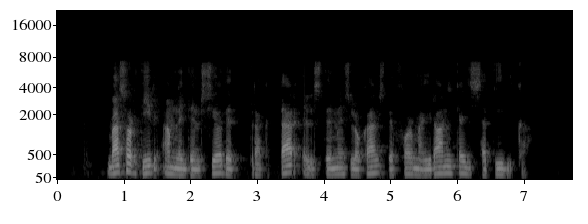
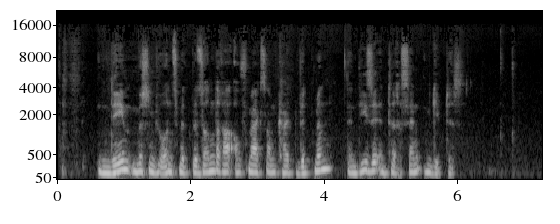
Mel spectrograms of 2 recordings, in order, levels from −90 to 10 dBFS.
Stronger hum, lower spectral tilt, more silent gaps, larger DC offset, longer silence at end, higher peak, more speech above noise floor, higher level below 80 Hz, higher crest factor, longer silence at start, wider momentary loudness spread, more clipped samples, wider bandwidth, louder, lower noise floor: neither; about the same, -6 dB/octave vs -6.5 dB/octave; neither; neither; second, 0.7 s vs 1.2 s; second, -22 dBFS vs -8 dBFS; first, over 46 dB vs 36 dB; second, -74 dBFS vs -58 dBFS; first, 24 dB vs 16 dB; first, 0.75 s vs 0.1 s; about the same, 12 LU vs 10 LU; neither; second, 7.6 kHz vs 15.5 kHz; second, -45 LUFS vs -24 LUFS; first, under -90 dBFS vs -59 dBFS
